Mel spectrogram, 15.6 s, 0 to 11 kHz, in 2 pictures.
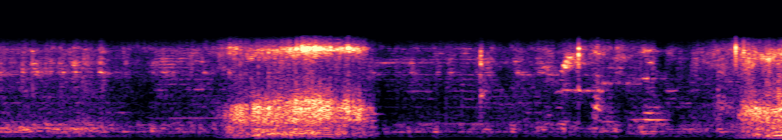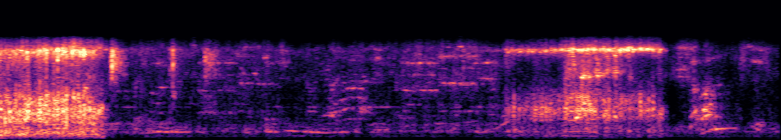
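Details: Man asleep in a club snoring: loud, rough snores about every five to six seconds, roughly 11 a minute, over background chatter and music.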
